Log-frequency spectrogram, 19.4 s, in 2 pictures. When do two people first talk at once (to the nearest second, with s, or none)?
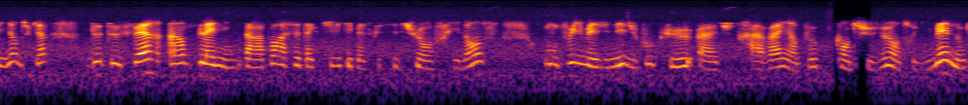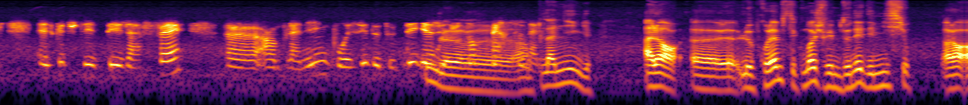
14 s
